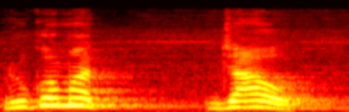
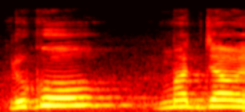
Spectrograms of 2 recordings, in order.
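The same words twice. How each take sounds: First: The pause comes after the second word. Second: The pause comes after the first word.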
